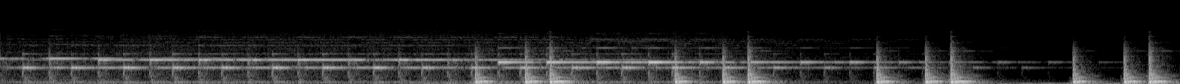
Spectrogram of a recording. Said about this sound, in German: Der Sound, den wir da hören, das ist eine tiefe Flügelnote, die halt gedämpft ist mit Stimmkeilen. Es gibt ja von Klavierstimmern diese Filzkeile und die stecke ich sozusagen zwischen zwei Seiten.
